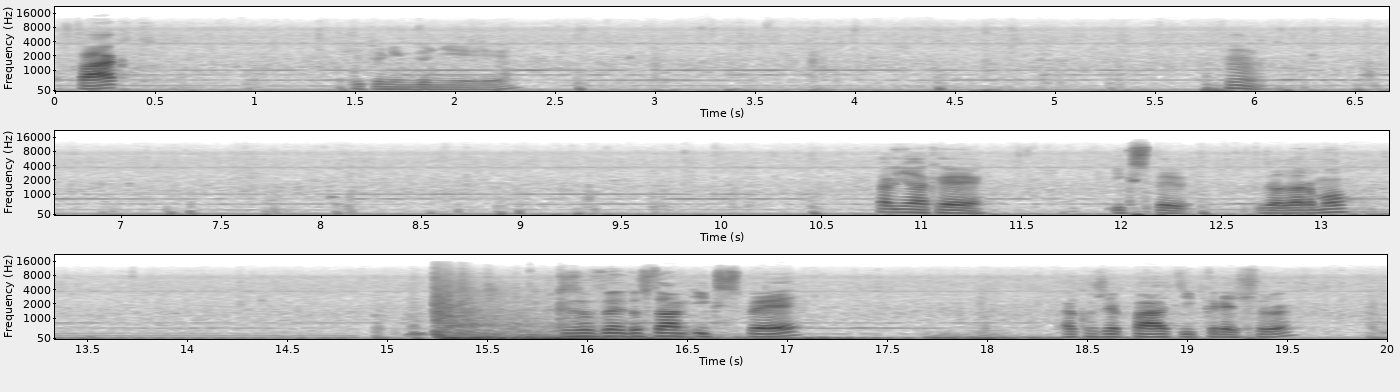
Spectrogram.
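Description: Heavy footsteps tread slowly on wet ground.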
